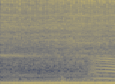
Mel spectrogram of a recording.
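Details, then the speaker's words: Hyundai Accent gasoline, cranked but wouldn't start until the fuel pump relay was swapped with the horn relay; coil has power: low steady even idle hum, no stumbles or missed beats; firing cleanly, no misfire. "Meron namang kuryente. Ayon goods naman. Walang palyado."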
